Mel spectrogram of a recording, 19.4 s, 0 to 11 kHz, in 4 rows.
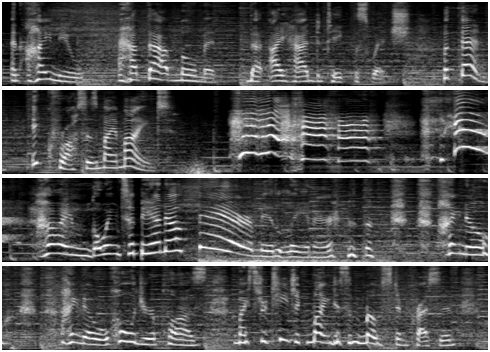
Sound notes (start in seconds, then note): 7.3 drunk laughing and seagull noises; 13.1 chuckle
